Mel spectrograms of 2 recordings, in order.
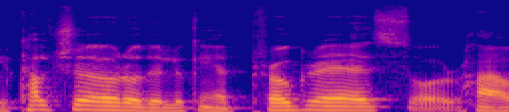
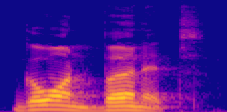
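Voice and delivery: a barked, much louder order to burn it; loud command; 10 dB louder than usual. A narrator's reading. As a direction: command the crowd, loud and sure. Headman commands toy burned.

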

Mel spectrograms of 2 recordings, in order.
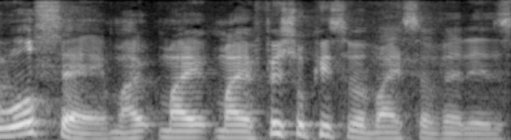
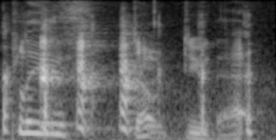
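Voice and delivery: laughing; 8 dB louder than usual. Real, not acted. Amused at the retold scene.

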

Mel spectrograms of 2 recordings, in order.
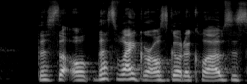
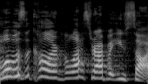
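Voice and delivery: rapid quiz; 4 semitones higher, 3 dB louder, faster than usual. Retold or imitated. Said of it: "I'm like".

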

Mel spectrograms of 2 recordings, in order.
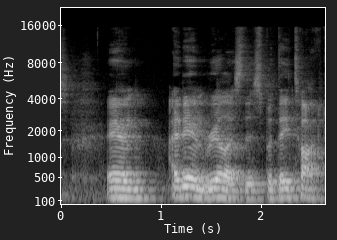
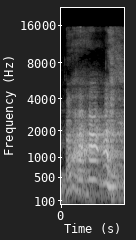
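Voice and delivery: mock wail; 3 dB louder than usual. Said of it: "sitting there crying".

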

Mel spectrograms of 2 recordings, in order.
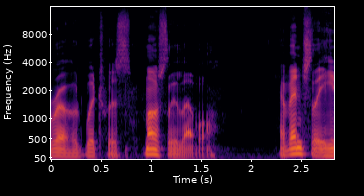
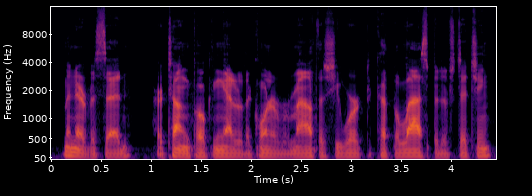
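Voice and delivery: plain reading voice

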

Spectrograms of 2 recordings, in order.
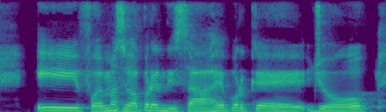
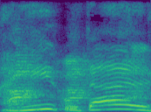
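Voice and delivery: laughing; 4 semitones higher, much slower than usual. Real, not acted. Laughing while retelling shock.

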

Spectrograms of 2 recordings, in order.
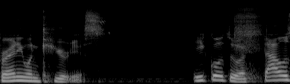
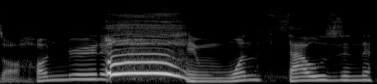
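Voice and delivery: louder, slow dramatic reveal; excited drawn-out reveal; 3 semitones higher, 7 dB louder, much slower than usual. Real, not acted. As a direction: stretch it out for drama. Announcing shocking number.

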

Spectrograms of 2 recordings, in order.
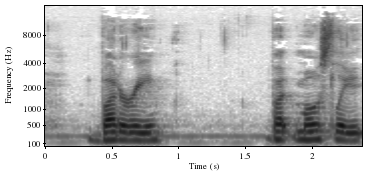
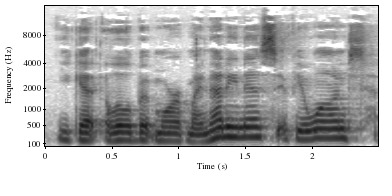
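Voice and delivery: ordinary delivery

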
